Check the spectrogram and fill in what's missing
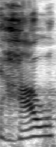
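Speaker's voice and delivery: "हाउ" with ow sounded as "आऊ"; ow read as au. Shown as a demonstration. Teacher reads out the spelled word, "हाउ" with au. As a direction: model "हाउ" with an au glide. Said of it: "तो इसे पढ़ेंगे".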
